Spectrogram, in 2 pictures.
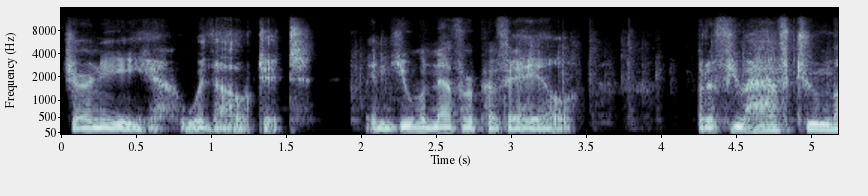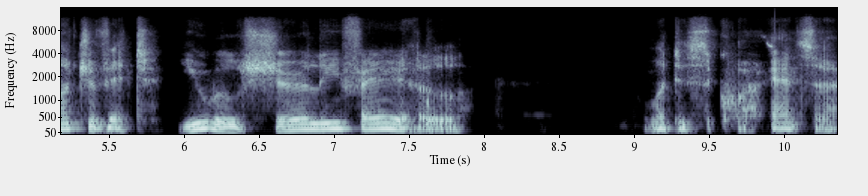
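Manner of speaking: throaty, guttural monster voice. Narrating a game, the speaker voices a red-eyed creature posing a riddle, low and guttural. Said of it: "in this kind of low, guttural voice".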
